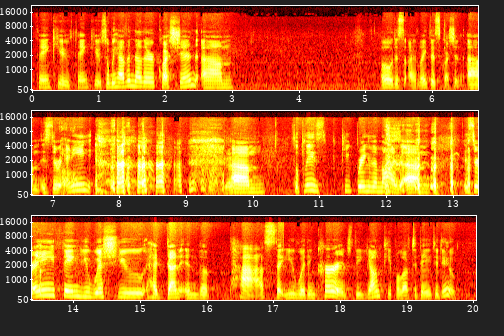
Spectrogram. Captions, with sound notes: - Thank you, thank you. So we have another question. Oh, I like this question. Is there any- - Uh oh. (Donovan chuckling) Go ahead. - So please keep bringing them on. (Donovan laughing) Is there anything you wish you had done in the past that you would encourage the young people of today to do?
